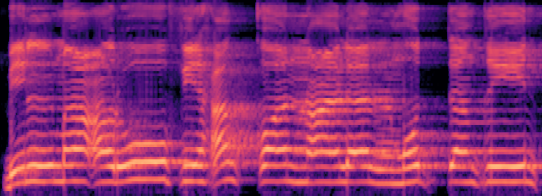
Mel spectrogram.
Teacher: Kalau kita teruskan, ini mad tabi'i. Bil ma'rufi haqqan 'alal muttaqin. Panjangnya hanya satu alif ru-nya ini. Tapi kalau kita berhenti, maka panjangnya bisa satu alif, dua atau tiga.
